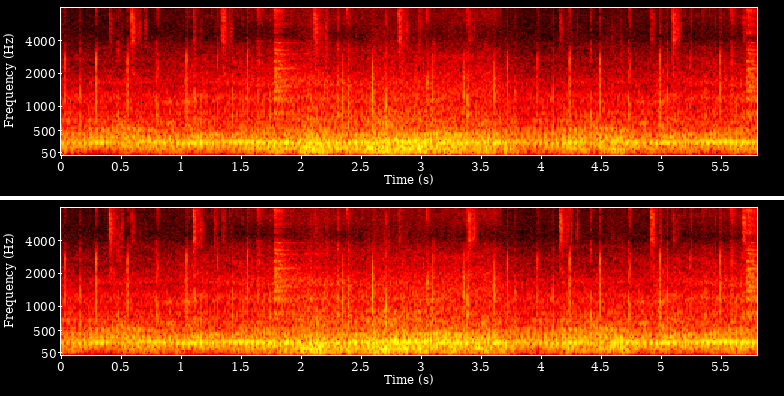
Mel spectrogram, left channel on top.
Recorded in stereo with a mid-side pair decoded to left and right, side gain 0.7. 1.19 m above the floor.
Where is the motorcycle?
Straight ahead; by 5.8 s 10° right.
